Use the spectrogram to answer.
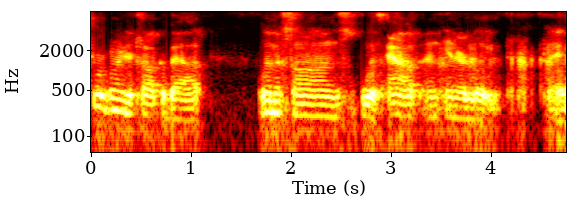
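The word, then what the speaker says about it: limaçon: The next type of polar graph that I want us to be familiar with is called a limacon. Limacon, the way that is pronounced.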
